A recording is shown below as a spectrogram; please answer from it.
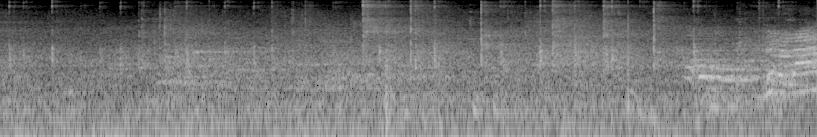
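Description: Table tennis rally: the ball clicking off paddles and table in a quick, irregular series of hits.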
